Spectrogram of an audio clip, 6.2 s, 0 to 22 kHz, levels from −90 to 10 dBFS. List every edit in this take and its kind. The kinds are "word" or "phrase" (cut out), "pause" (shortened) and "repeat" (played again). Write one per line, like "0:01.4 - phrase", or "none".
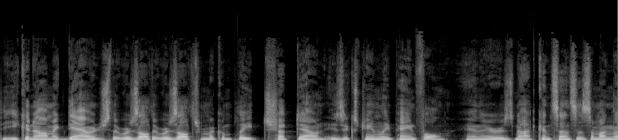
0:01.5 - repeat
